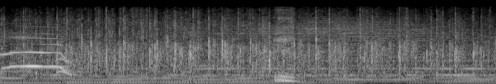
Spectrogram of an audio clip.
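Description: Audience applause fills the whole stretch, a dense steady patter of many hands clapping, with a sustained musical tone fading out at the start.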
